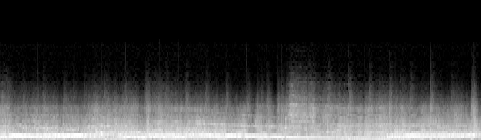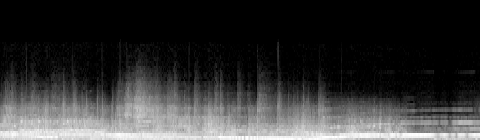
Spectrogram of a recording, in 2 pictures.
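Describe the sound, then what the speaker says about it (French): Police car chasing a green family estate car, with tires squealing in long, loud, bending skid tones that rise and fall repeatedly over a continuous roaring engine and road noise. "on est à la poursuite d'une voiture en infraction"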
